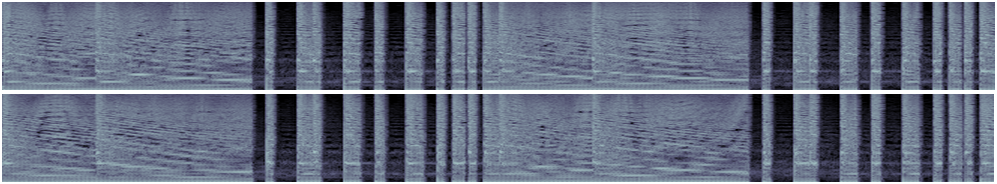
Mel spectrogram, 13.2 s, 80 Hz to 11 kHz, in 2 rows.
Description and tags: Bass loops for LuSH-101
J-Lee, beat, EDM, percussion, snare, tight, oneshot, compressed, sample, drum, kick, bassdrum, drums, Dance, 4x4-Records, hit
